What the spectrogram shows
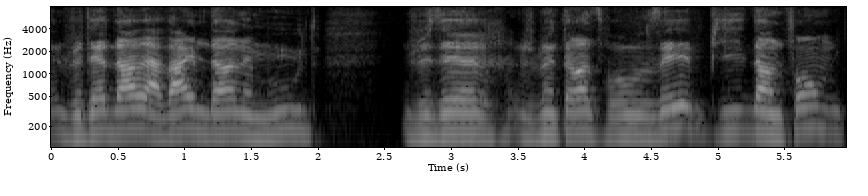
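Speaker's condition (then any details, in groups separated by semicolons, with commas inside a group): Cerebral palsy; acquired after chickenpox with intense fever at three weeks old, wheelchair user; stable, major physical limitation, spasms more on right side, physical conditioning, intervention plans; expresses himself very well, good vocabulary per co-host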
